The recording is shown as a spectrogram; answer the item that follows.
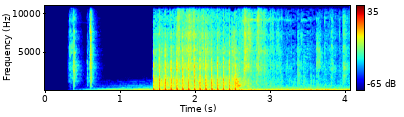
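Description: Gunfire sound effect in a video logo intro: two single shots, then from about a second and a half in a rapid machine-gun burst of roughly a dozen rounds a second lasting about a second. The burst fades into a ringing tail over a low drone.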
